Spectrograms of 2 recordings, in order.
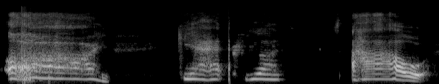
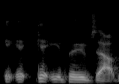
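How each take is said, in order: First: High, drawn-out call across a field; shouted heckle. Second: Hushed crude heckle. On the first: Schoolboy heckling a match from afar, shouted. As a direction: yell it out slowly to carry far. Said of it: "someone shout it". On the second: Lad egging on his mates, hushed. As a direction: say it under your voice, much softer. Repeating crude chant, not yet shouted. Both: Retold or imitated.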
